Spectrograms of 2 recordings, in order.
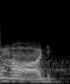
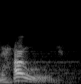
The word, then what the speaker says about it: Hod: Eight is Hod, not hard, but Hod, glory.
